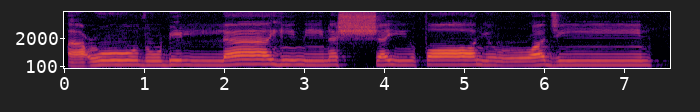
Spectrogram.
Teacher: سب سے پہلے یہ کہ حمزہ کو جھٹکا دے کے پڑھنا ہے،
